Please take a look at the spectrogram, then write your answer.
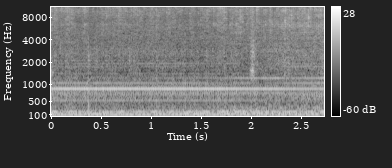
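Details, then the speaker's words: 1940 Ford Sedan Deluxe running with an electric fuel pump and pressure regulator: a steady, fairly high, unchanging hum over the low engine rumble is the noisy fuel pump; owner plans to fit a mechanical fuel pump. "can still hear that humming noise. That's the damn fuel pump. We're gonna fix that."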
